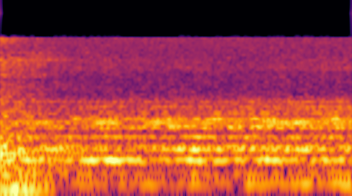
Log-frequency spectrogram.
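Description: A deep, continuous rumble of thunder rolls steadily for a few seconds, heavy in the low end and fairly loud, with no voices over it.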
